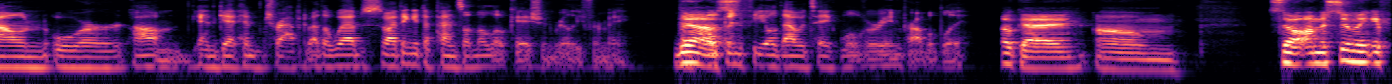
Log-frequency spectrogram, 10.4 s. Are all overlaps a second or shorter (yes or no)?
yes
